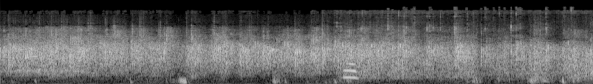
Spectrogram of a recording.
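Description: An audience applauds loudly and steadily during a church service, welcoming a speaker, a dense wash of many hands clapping at once with scattered cheers and voices mixed in, sustained throughout without a break.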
